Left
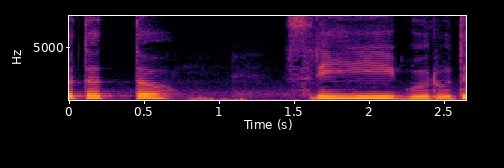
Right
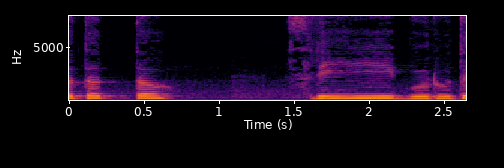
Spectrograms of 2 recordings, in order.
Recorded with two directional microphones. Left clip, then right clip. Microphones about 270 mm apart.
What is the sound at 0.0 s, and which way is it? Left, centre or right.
Mantra, centre.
